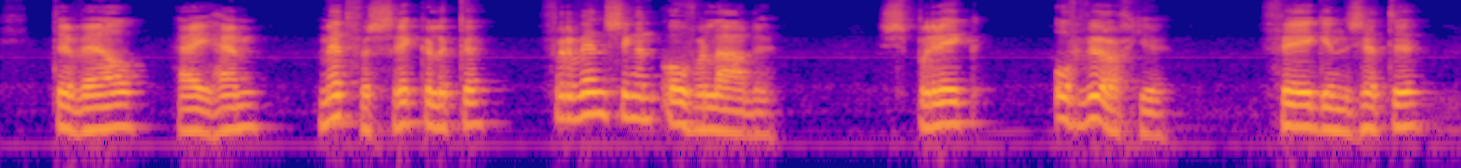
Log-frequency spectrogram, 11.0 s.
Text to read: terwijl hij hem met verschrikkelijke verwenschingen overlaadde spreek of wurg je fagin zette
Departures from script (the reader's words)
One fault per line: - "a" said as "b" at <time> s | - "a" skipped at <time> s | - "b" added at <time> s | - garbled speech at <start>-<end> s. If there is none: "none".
none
